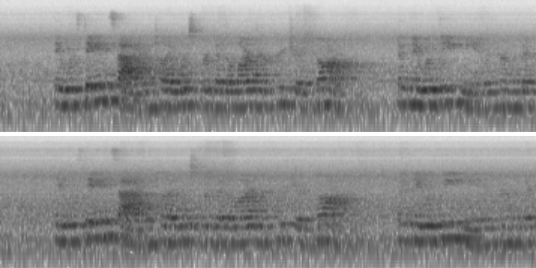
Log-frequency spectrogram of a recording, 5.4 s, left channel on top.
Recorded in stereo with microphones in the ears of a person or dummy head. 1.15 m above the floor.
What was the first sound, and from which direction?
A woman speaking, 60° left (ahead or behind).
